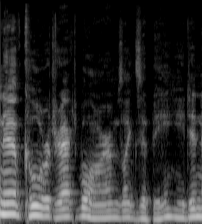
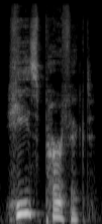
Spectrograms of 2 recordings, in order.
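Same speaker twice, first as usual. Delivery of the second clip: slow, higher, wonderstruck; delighted boy; 6 semitones higher, slower than usual. Acted. Boy delighted by the old robot, slow and wonderstruck. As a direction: savour it like a found treasure.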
